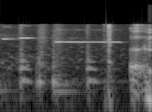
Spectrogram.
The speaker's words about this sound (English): Burping lunch tray.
